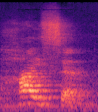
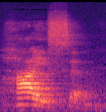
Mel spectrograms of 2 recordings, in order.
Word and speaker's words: heißen: Por ejemplo, heißen sería heißen, heißen. Es un sonido un poco más largo, el sonido vocal, debido a la SZ.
